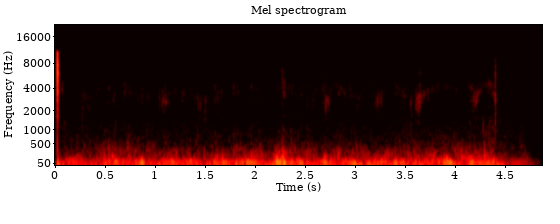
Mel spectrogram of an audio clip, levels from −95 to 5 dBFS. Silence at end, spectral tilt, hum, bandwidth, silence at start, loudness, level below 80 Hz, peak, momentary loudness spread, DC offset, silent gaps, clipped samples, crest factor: 0.1 s; -3.5 dB/octave; none; 7.6 kHz; 0 s; -55 LUFS; -56 dBFS; -10 dBFS; 10 LU; under 0.1%; none; under 0.1%; 42 dB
